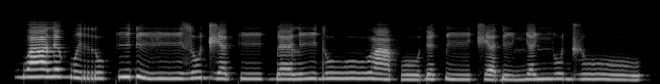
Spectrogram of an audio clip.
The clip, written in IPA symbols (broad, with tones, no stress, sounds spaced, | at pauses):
ɡʷ aː˦ l ɛ˦ ɡʷ i˨ r u˨ k i˦ ɗ i˨ ɣ iː˨ z u˦ d͡ʒ ɛ˨ k iː˨ ɡ͡b ɛ˨ l iː˦ d u˦ β uː˦ β ã˦˨ f uː˨ ɗ e˦ k͡p iː˨ t͡ʃ ɛ˨ ɗ i˨ ɲ ɛ˦ ɲ u˦ d͡ʒ uː˦˨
